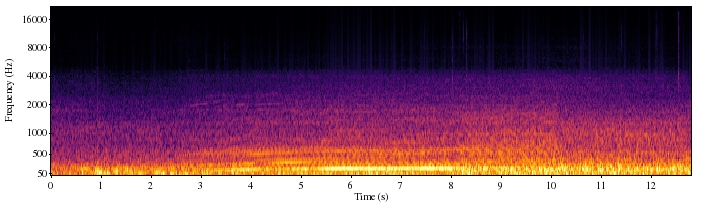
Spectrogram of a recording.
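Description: A 2026 Subaru Crosstrek Hybrid accelerates in sport mode. Its engine and electric whir rise in steady, sweeping tones heard from inside the cabin, with no one talking.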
